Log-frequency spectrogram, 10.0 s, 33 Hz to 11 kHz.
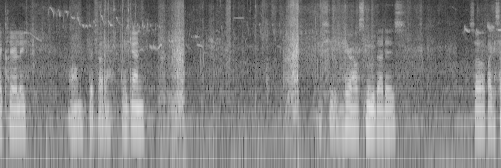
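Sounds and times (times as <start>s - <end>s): zip pulled open: 2.3s - 3.8s, 5.6s - 6.6s.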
